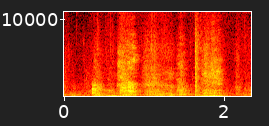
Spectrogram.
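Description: Young Pietrain-cross piglets, about ten days old, grunting in a pen: a run of short grunts in quick succession.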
